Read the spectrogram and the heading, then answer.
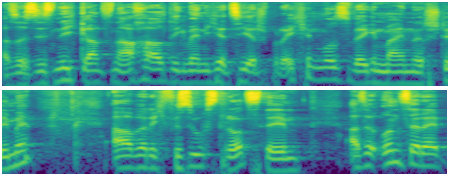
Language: German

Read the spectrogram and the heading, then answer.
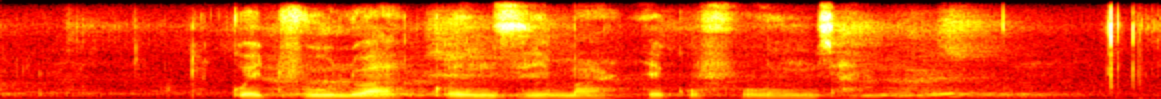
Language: Swati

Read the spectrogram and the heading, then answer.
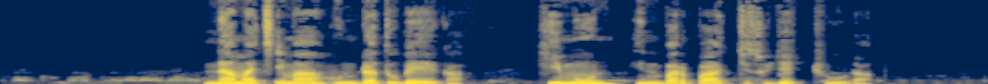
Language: Oromo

